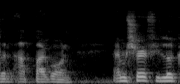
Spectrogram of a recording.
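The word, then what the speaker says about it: apagón: an x that little x is called an apagon a pagodas are basically when you use this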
